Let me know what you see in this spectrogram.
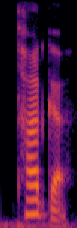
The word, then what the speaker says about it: Todgha: T-O-D-G-H-A. – Todga.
